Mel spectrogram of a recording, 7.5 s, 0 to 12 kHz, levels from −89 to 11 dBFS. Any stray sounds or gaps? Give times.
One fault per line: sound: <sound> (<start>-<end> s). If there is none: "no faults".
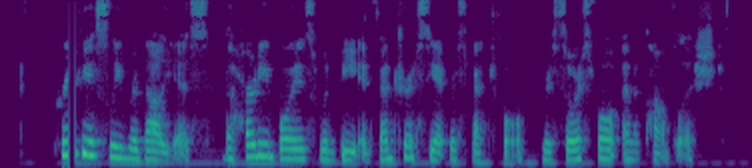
sound: dropout (0.7-0.8 s)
